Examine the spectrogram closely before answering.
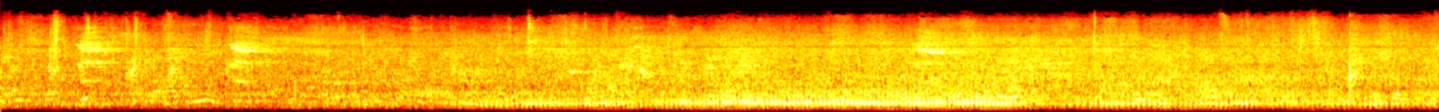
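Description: Small monkeys rustle through dry leaves on the ground.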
